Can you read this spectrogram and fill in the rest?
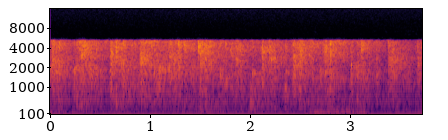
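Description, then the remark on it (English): A crowd applauds steadily, a dense, crackling patter of many hands clapping at once, holding a fairly even loudness for a few seconds with no voices standing out. “Let's clap for them.”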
